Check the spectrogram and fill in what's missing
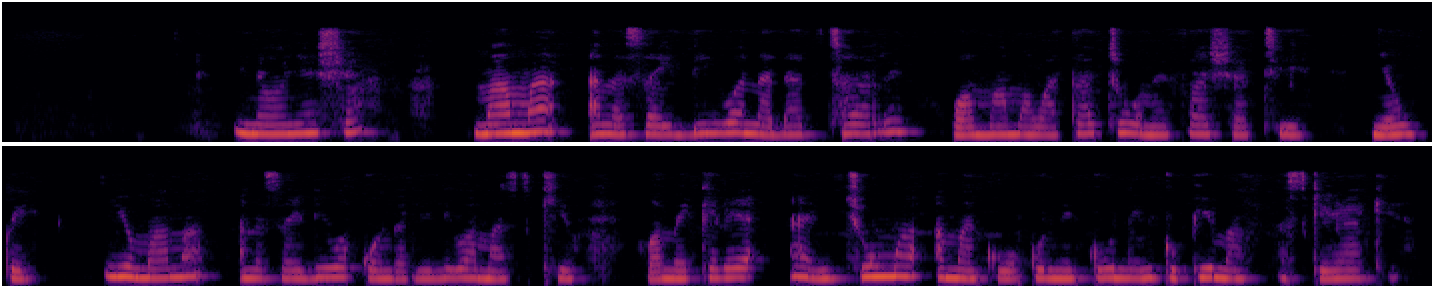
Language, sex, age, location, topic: Swahili, female, 18-24, Nakuru, health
